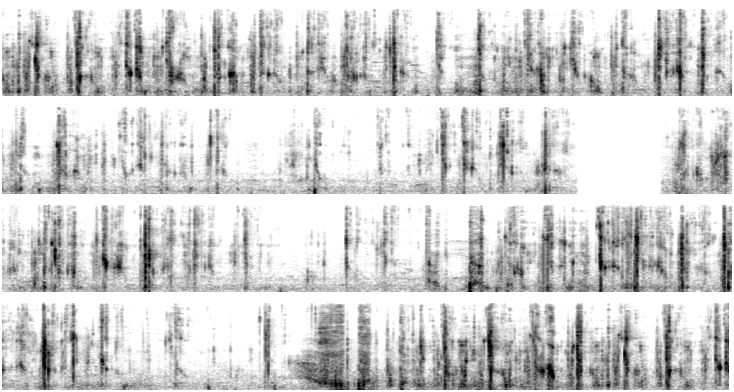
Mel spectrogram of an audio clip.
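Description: Close-miked chewing of a mouthful of sauced pasta: a dense, irregular run of small wet clicks and mouth noises. The sound cuts out completely for about a second near the middle.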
